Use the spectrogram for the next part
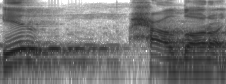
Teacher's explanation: tahan di ujung lidah bersama ujung gigi serri atas kita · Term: tanpa qalqalah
